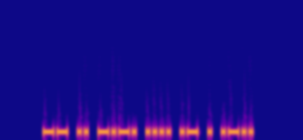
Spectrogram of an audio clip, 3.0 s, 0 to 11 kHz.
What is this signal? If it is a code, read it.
Morse code, heard as a keyed tone, about 36 wpm, 700 Hz. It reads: MICHAEL
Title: USA Common Names - 35wpm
